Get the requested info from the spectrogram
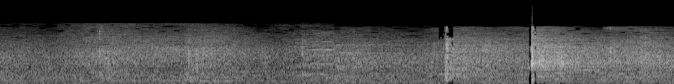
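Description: Ice hockey game at the rink: a steady wash of rink noise, broken by two sharp knocks about four and a half and five and a half seconds in, of the kind made by sticks or puck striking the boards.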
